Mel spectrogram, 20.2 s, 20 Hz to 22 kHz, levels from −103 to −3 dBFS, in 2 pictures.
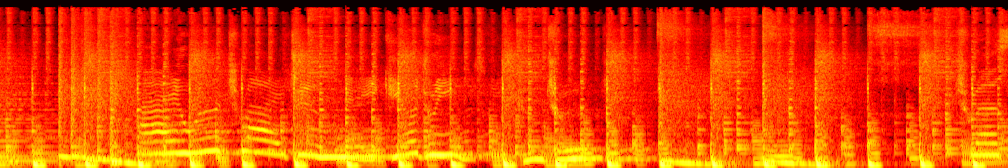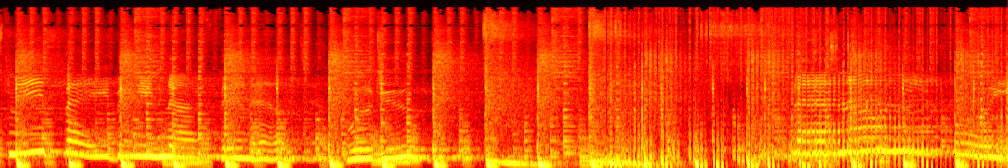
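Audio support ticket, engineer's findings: Buffer tearing from 16.1 s to the end: steady robotic rattle at 21.5 Hz, only while signal's present. Writer and hardware read pointer have slipped. About a third of each period replays audio from about a fifth of a second earlier. Rate fits a 2048-sample buffer.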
